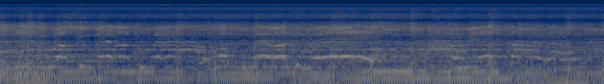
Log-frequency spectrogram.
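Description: Rock band playing live, with a man singing the lead vocal over the band and a drum beat.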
